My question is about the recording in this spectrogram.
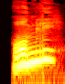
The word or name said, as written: rumlig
